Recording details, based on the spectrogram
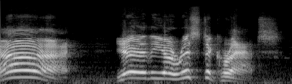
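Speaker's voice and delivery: too-loud, very high, very slow, swooping, drawn-out. Speaking in character, turning to greet someone: saying the line too loud. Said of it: "we should probably keep that a little bit quieter".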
